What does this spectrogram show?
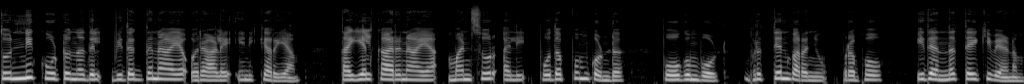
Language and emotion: Malayalam, neutral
